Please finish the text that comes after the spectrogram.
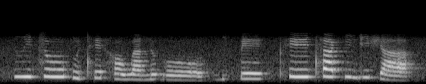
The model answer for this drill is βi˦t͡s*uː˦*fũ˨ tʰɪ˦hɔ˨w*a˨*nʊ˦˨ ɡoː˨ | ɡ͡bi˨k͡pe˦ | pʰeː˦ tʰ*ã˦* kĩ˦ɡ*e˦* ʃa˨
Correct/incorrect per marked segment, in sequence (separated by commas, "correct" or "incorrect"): incorrect, correct, incorrect, incorrect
